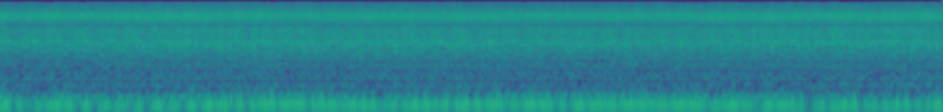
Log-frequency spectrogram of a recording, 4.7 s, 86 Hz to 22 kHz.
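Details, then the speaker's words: V8 with carburetor: fast steady idle with constant deep drone, no speed drop even with idle screw all the way out; vacuum at timed spark port, owner suspects accelerator pedal holding throttle open. "that's what I'm talking about is that the time spark Port has vacuum present which usually means that the throttle is open but the idle screw is all the way out"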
